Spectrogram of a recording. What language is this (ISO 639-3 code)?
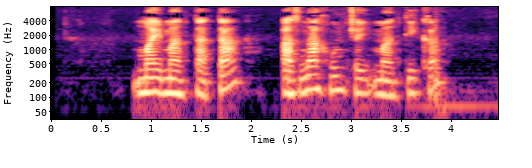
qup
